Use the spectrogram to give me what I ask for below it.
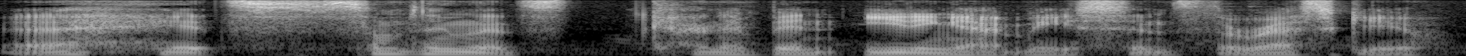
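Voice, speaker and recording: Man acting as low, gravelly space-military medic. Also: moderate pace, a little mellow, no room sound. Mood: curious, suspicious. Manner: informal, hesitant, teasing, conversational. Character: caring, teasing male space-military medic lieutenant, playfully gruff. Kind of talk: intimate ASMR audio roleplay acting.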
